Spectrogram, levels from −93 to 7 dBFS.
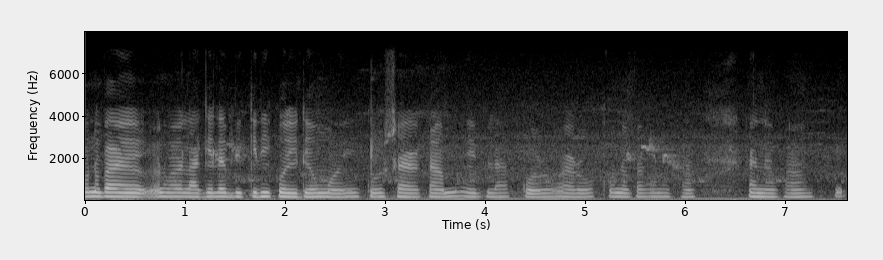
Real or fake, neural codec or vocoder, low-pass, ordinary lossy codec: real; none; 7.2 kHz; none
